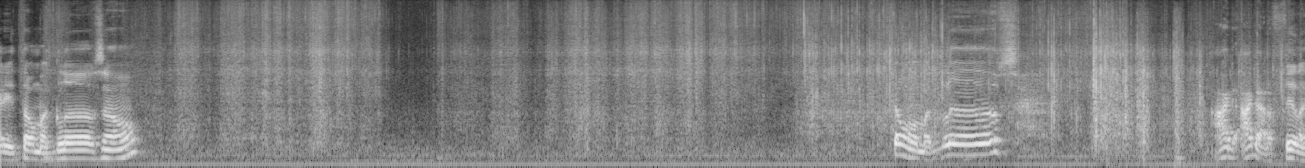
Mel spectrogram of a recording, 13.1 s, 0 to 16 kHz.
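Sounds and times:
plastic gloves crinkling: 0.2 - 13.0.

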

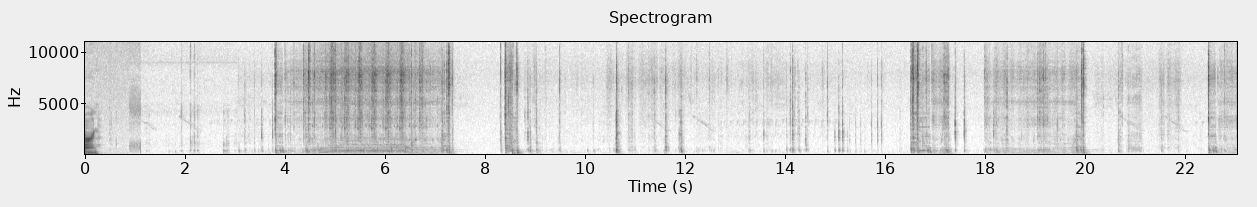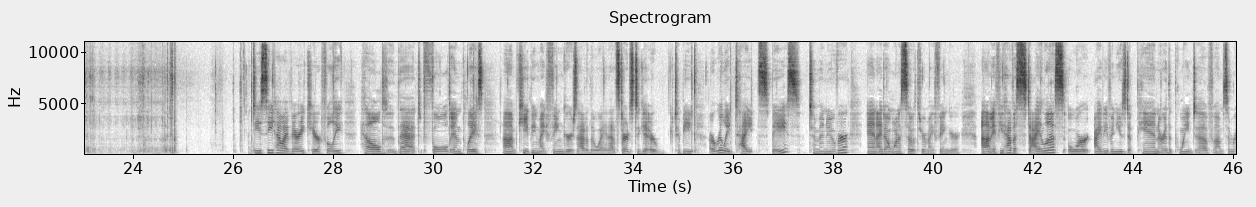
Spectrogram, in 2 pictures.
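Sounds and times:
sewing machine stitching: 3.8 - 7.4, 16.5 - 17.4, 18.0 - 20.1, 22.4 - 24.9.

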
